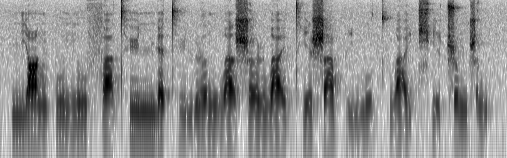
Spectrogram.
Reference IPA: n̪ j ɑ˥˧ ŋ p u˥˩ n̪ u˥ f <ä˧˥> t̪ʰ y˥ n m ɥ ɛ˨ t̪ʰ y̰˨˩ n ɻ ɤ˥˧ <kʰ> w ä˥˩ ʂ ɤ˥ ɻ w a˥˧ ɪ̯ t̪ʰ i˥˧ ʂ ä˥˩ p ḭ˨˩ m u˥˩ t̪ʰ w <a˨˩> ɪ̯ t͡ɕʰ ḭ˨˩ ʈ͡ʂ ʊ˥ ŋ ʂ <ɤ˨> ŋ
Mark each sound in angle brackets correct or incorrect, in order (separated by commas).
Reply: correct, incorrect, incorrect, correct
